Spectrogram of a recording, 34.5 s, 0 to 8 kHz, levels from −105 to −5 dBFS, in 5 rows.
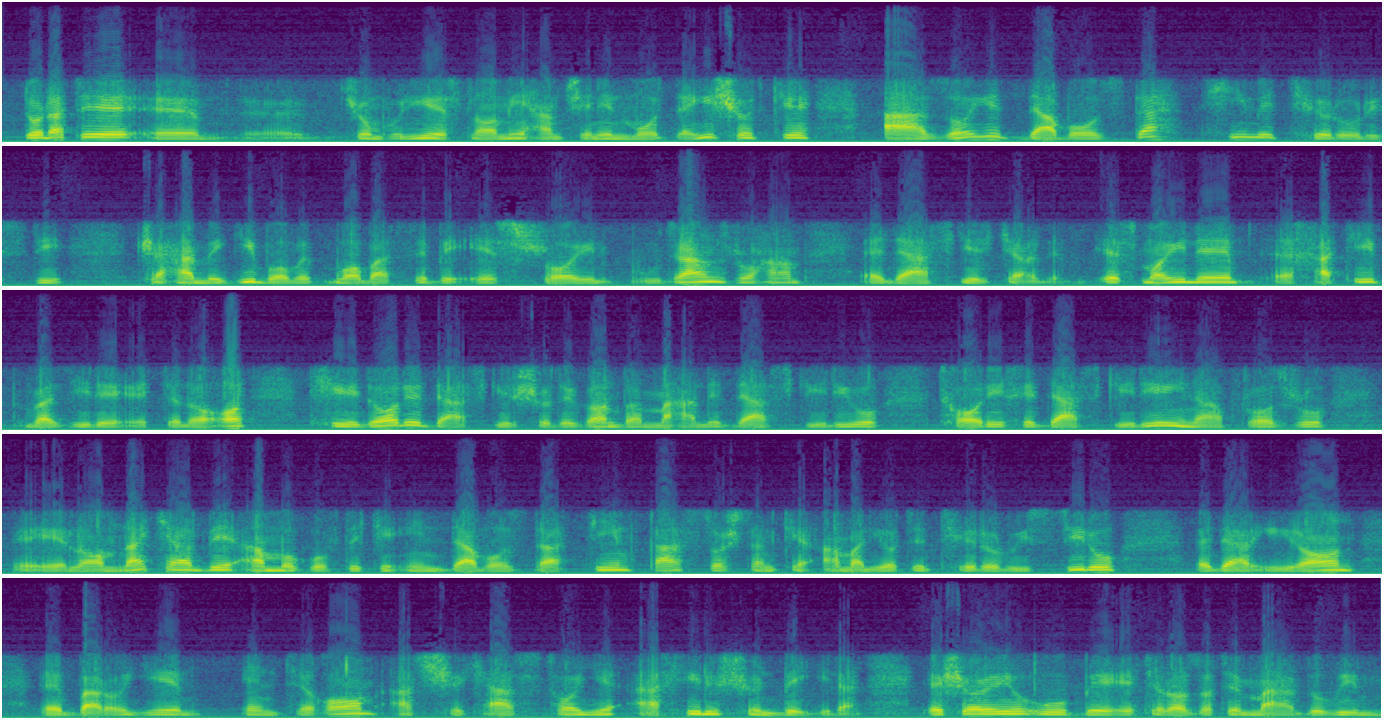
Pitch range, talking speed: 105-125 Hz, 115 wpm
